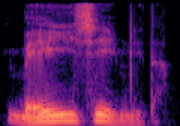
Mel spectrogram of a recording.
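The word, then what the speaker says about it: 明治: 그래서 바로이어서 다음에 명치 유신을 일으키죠.이 이 명치가 일본 발음으로 메이지입니다.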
